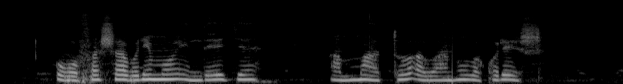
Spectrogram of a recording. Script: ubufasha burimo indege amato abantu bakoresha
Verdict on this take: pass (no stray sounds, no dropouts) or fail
pass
